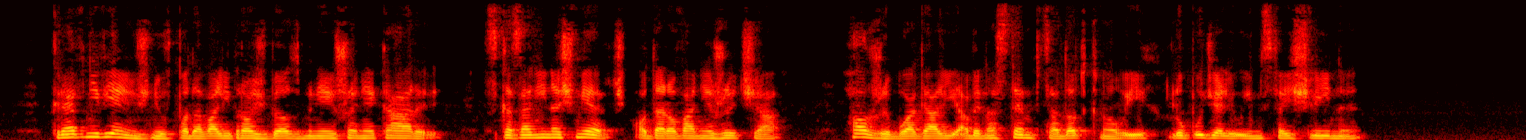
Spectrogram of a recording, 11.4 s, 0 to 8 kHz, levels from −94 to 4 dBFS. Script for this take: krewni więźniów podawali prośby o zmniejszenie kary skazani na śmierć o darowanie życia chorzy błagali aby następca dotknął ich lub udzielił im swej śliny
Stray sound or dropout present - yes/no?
no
